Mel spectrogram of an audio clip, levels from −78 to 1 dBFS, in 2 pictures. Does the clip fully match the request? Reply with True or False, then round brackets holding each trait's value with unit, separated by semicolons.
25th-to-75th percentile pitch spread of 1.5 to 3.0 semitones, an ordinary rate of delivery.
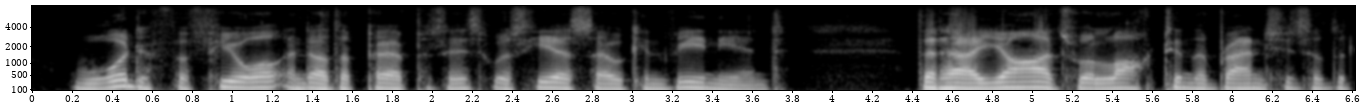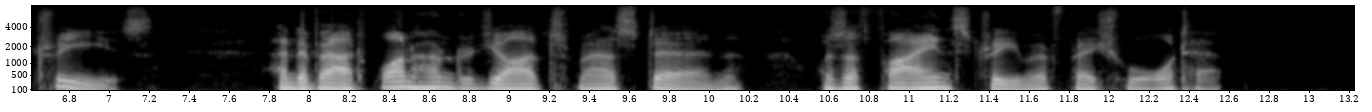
True (2.7 semitones; 155 wpm)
